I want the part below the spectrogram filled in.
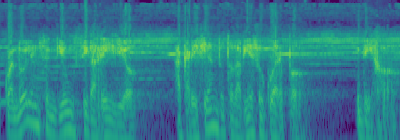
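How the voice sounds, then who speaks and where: A deep, grave narration for a suspense radio play. The delivery is measured and ominous yet richly inflected. It rings with long reverb over faint music. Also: male voice, big pitch swings, muffled recording.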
